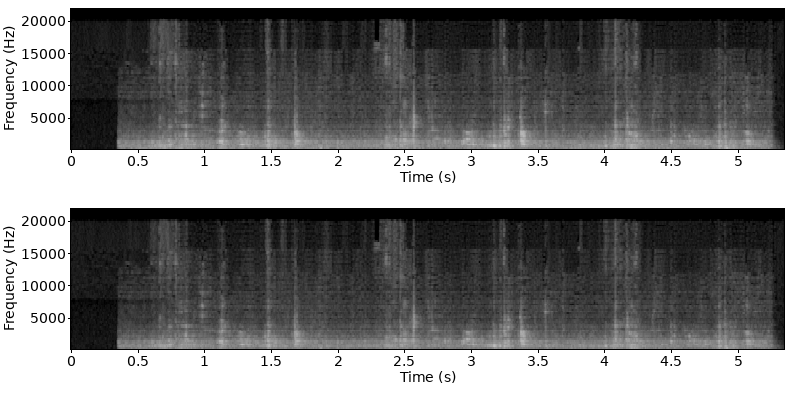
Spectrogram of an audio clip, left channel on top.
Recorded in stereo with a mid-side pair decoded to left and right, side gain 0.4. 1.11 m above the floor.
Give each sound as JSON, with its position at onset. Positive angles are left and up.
{"t": 0.3, "sound": "dishes clattering", "azimuth_deg": 25, "distance_m": 0.6}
